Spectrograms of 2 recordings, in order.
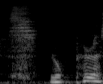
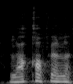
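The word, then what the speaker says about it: Rockefeller: 방법 좀 알려주라 했더니, 록펠러 센터가 어디니? 이게 물어보더라고요. 뭔, 도대체 얘네들은 뭐라고 그러나 하고 잘 들어봤더니 뭐라 그러냐면 라카펠라 센터 그래요. 알 발음이잖아요. 라카펠라 센터. 록펠러하고 라카펠러하고 완전 다르잖아요.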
